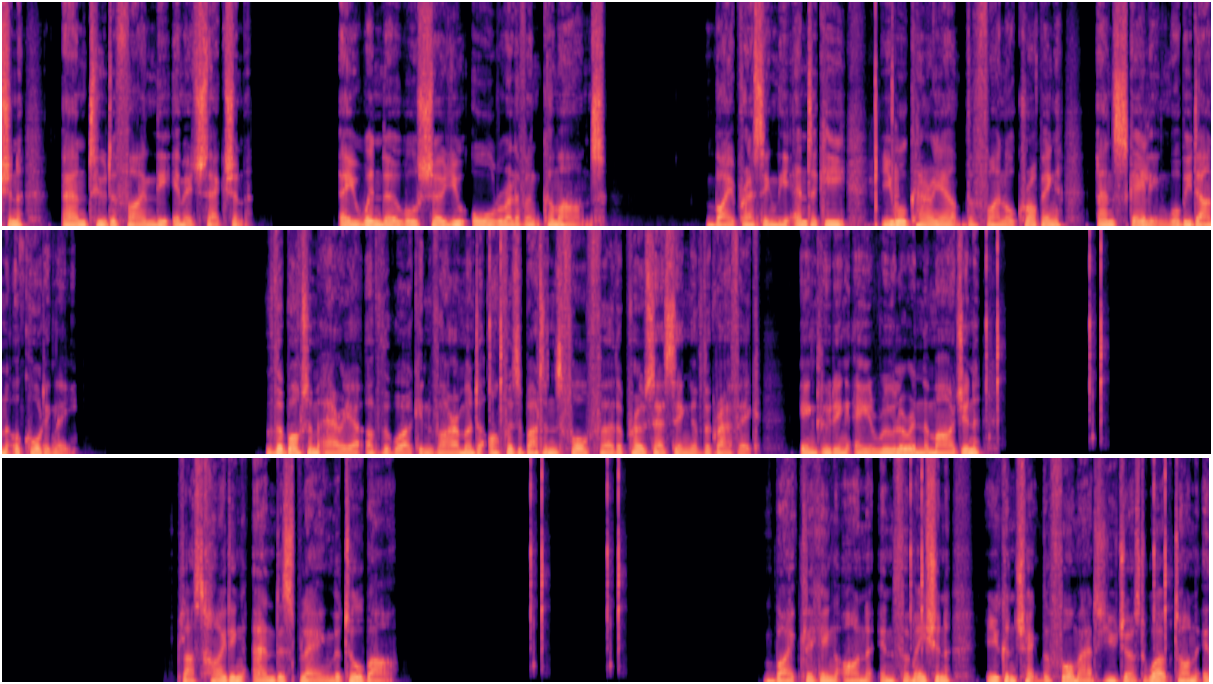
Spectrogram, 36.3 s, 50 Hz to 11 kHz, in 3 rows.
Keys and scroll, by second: 8.7 Return.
